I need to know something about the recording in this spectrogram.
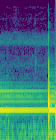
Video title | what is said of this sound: నిర్మల్ గండి రామన్న ఆలయ వింత: సంగీతం పలికించే అద్భుత శిలలు! -Musical Stones In Gandi Ramanna Temple | ఎక్కడ తట్టినా గాని అద్భుతమైనటువంటి శబ్దం వస్తుంది. మనం వేరే రాయిని కొట్టినప్పుడు మనకు ఏ రకమైనటువంటి శబ్దం రాదు.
